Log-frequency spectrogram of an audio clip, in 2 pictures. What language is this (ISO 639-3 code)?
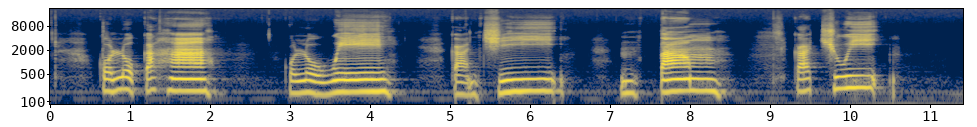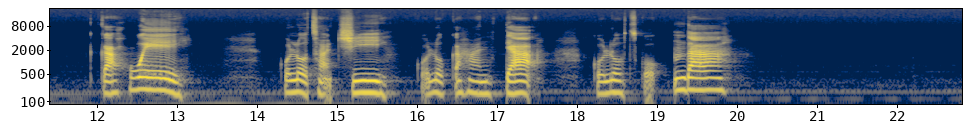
amu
